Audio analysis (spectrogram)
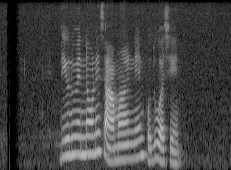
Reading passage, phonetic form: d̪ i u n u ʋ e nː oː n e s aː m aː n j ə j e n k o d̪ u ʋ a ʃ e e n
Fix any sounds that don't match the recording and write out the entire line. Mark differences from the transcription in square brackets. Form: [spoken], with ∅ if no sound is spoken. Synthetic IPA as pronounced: d̪ i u n u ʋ e nː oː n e s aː m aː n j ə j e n [p] o d̪ u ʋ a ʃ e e n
